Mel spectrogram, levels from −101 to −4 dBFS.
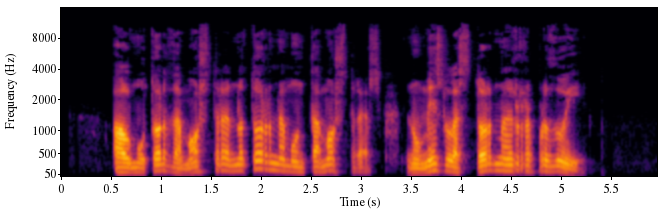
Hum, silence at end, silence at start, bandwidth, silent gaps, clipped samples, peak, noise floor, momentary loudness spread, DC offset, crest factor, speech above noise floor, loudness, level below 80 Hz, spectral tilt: none; 0.8 s; 0.5 s; 11 kHz; none; under 0.1%; -2 dBFS; -85 dBFS; 14 LU; under 0.1%; 24 dB; 60 dB; -25 LUFS; -64 dBFS; -7 dB/octave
